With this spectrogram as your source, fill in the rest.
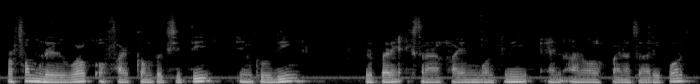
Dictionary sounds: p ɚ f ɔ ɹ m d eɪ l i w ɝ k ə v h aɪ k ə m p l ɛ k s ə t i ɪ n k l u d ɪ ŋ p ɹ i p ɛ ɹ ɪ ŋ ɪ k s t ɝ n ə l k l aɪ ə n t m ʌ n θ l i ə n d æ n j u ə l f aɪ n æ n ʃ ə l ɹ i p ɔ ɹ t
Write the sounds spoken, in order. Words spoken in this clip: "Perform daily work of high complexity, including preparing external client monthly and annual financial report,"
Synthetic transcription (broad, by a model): p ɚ f ɔ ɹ m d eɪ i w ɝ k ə f h aɪ k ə m p l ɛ k s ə t i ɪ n k l u d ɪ ŋ p ɹ i p ɛ ɹ ɪ ŋ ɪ k s t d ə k l aɪ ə n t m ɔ n t l i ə n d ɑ n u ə l f aɪ n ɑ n s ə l ɹ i p ɔ ɹ t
